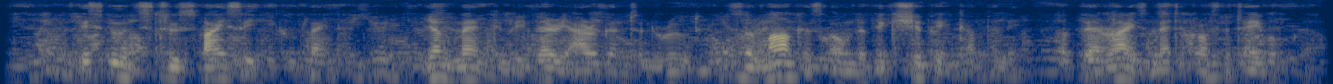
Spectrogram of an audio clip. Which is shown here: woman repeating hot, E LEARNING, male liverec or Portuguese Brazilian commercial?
male liverec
